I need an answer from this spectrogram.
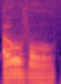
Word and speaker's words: oval: It's an A-L, it's a schwa. O. Well, I know an open syllable, the vowel says it's long sound, so that's a syllable by itself. O, vol. Oval.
